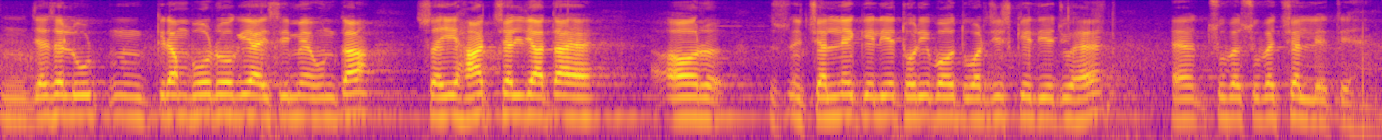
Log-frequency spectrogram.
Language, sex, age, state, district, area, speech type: Urdu, male, 45-60, Bihar, Supaul, rural, spontaneous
